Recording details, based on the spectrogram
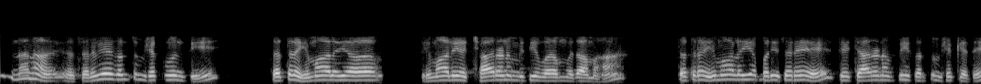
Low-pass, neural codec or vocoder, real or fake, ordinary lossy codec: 3.6 kHz; none; real; none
